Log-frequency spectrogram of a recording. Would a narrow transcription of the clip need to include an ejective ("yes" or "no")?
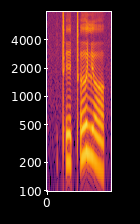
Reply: yes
